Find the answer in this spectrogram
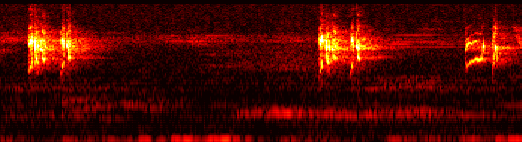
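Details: Long-tailed shrike in a singing contest, winning champion: short bursts of harsh, scratchy high chattering notes, a pair roughly every two seconds, with a faint low hum underneath.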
